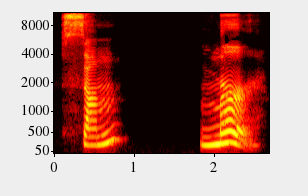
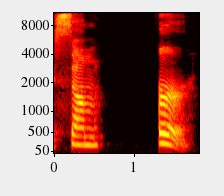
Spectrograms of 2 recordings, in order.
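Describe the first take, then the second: First: The m sound is said twice, once in each syllable. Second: The m sound is said once, joined into one syllable. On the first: "But listen carefully" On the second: "sometimes we say some er"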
